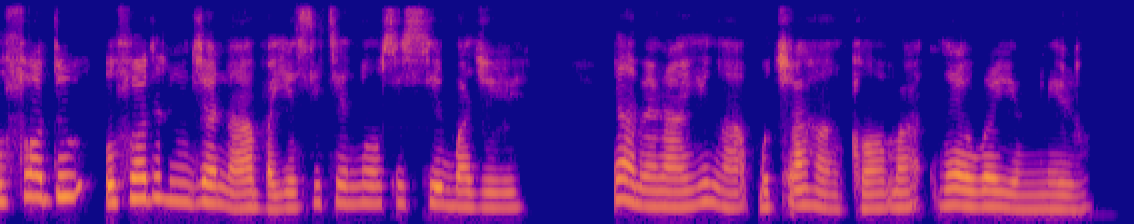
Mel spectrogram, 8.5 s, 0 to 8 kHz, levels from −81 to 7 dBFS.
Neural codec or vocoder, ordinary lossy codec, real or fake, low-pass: codec, 44.1 kHz, 7.8 kbps, Pupu-Codec; AAC, 48 kbps; fake; 7.2 kHz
